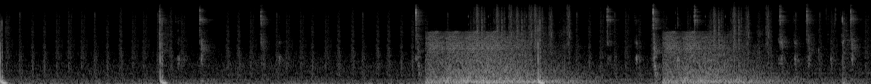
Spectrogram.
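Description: Shotgun blasts in the video game Factorio fired while clearing biter nests and trees: a few sharp sharp bangs, with bursts of dense rapid fire in two longer stretches over steady clicky background sound, no talking.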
